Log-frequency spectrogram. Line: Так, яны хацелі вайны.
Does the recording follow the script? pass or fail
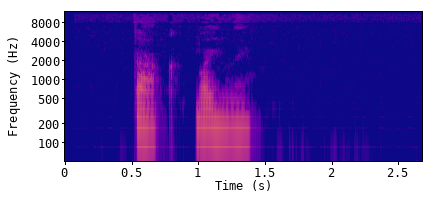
fail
